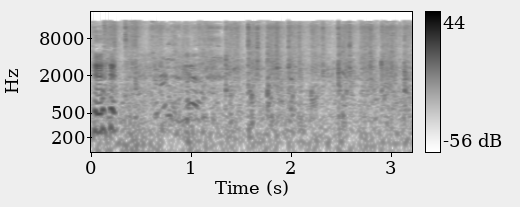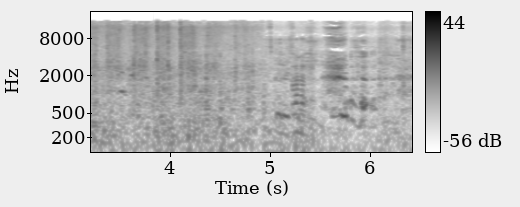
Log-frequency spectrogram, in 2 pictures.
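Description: Indistinct voices and a short laugh at the start, with more talk near the end, over a steady low rumbling noise.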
